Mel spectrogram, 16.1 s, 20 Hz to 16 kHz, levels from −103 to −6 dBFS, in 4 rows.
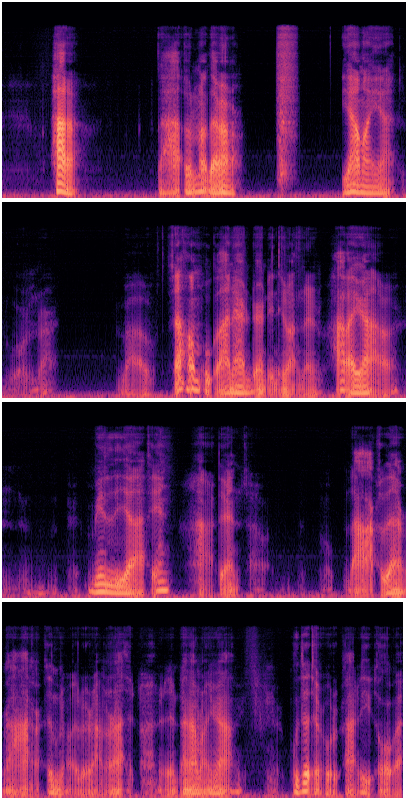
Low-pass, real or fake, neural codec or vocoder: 9.9 kHz; fake; autoencoder, 22.05 kHz, a latent of 192 numbers a frame, VITS, trained on many speakers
